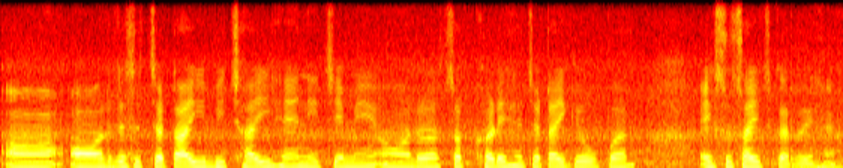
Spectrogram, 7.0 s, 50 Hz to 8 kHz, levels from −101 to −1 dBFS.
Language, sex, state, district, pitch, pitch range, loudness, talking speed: Hindi, female, Maharashtra, Gondia, 195 Hz, 190-205 Hz, -18 LUFS, 160 wpm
